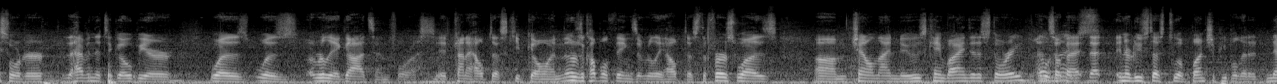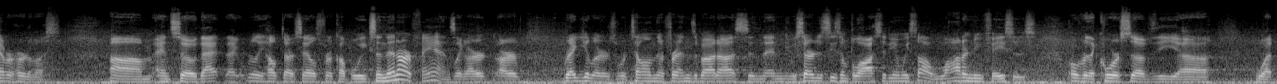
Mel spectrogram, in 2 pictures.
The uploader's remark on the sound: at Rally Cap Brewing in Baton Rouge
